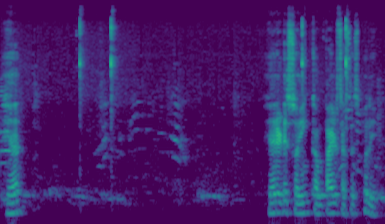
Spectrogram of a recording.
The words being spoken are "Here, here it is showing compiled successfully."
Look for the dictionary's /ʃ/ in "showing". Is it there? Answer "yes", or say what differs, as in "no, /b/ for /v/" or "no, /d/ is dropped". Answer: no, /s/ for /ʃ/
